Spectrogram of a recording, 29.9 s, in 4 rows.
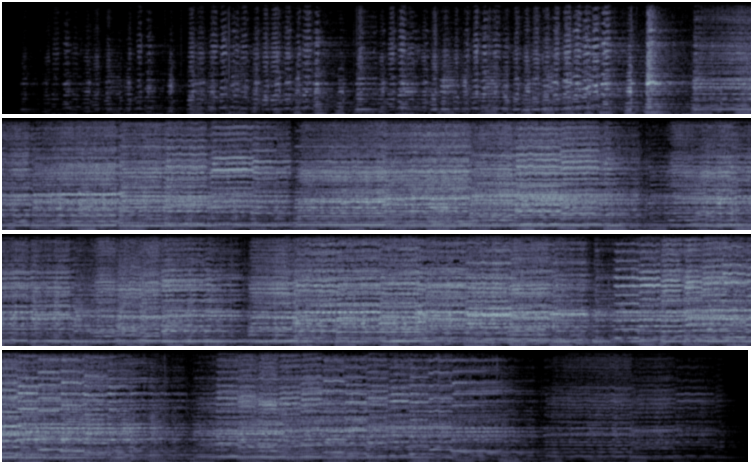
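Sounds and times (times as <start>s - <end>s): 
polka music: 0.3s - 29.9s.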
